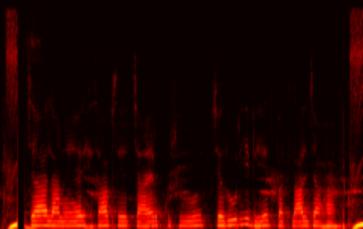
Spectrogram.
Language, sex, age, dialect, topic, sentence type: Magahi, male, 18-24, Northeastern/Surjapuri, agriculture, statement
